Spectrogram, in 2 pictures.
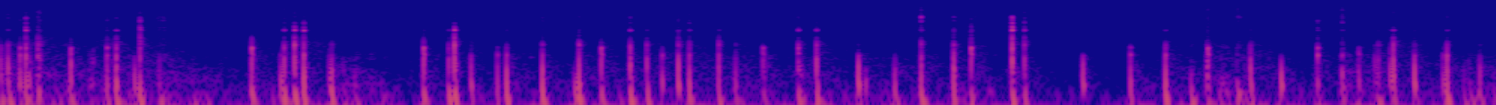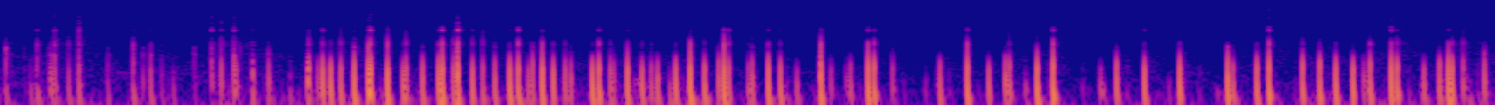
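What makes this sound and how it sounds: A flat square cork board, held upright in front of the microphone, is scratched with the fingernails of both hands. It makes a rapid, dense stream of short, dry scratching strokes with a heavy low thump. The strokes grow louder and busier about halfway through.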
